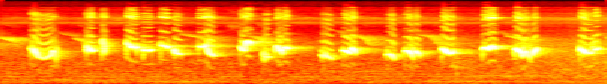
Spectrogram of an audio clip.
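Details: Sooty-headed bulbul song for prompting silent bulbuls to start singing: evenly spaced, somewhat harsh, bubbly two-part notes, roughly three per second, sounding like a lively chattering squabble.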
